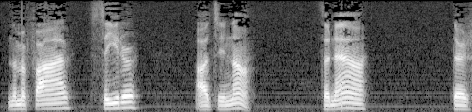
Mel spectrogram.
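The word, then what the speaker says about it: atsina: A-zi-na. A-zi-na.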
